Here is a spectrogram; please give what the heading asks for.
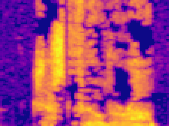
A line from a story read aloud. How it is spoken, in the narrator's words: she whispered back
